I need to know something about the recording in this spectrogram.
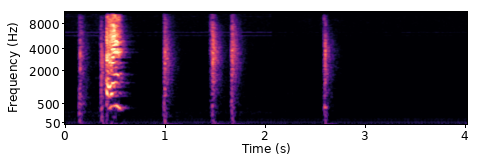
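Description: A taekwondo practitioner's Taegeuk 8 poomsae: a short shout (kihap) about half a second in, the loudest sound, framed by sharp cracks of fast strikes and kicks, five in under three seconds.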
